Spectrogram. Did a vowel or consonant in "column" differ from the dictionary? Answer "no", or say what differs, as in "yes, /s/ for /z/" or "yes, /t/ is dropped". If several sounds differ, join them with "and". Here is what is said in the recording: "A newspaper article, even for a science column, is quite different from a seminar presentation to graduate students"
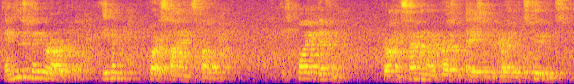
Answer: yes, /m/ is dropped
